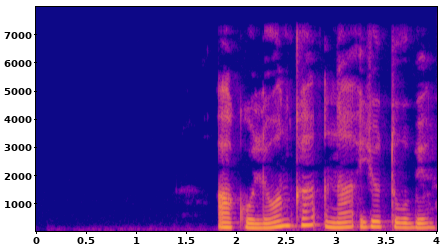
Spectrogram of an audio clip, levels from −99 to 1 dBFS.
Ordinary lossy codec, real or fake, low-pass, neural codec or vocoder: none; real; 7.2 kHz; none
